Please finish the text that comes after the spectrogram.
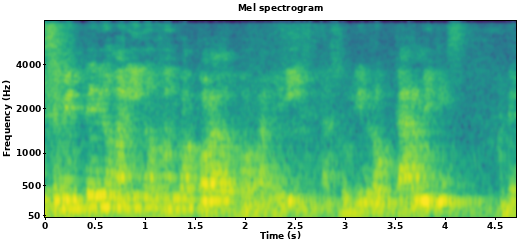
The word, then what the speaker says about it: Valéry: Como ven, mi apellido es francés y yo lo pronuncio en español, yo digo, entonces por esa razón digo Valéry también, que es como habitualmente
